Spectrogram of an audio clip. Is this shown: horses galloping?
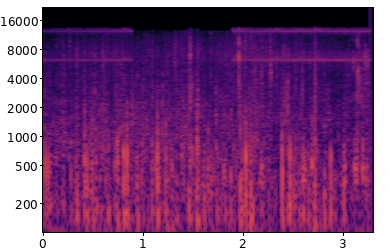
yes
